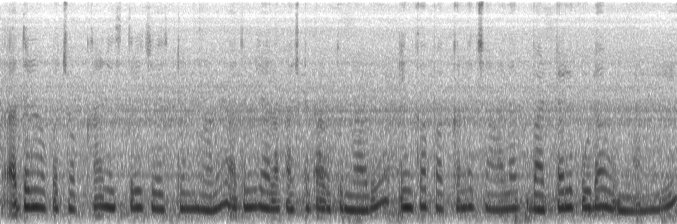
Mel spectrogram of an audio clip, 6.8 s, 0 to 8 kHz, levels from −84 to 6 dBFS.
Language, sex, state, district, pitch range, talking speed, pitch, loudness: Telugu, female, Andhra Pradesh, Guntur, 195-230 Hz, 135 wpm, 215 Hz, -16 LUFS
